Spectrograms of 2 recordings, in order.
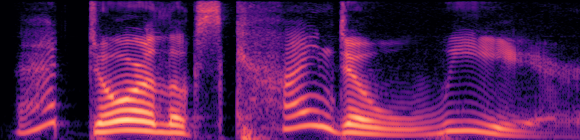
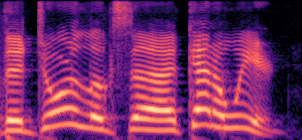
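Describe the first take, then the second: First: It is said in a sinister, intriguing way. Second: It is said in a casual, offhand way. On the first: Something important or dangerous lies behind the door. "sounds much more sinister, a little bit dangerous, a little bit intriguing" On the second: There might be something there, but it is no big deal. "The first one sounds like, oh yeah, it's weird"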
